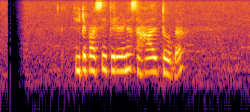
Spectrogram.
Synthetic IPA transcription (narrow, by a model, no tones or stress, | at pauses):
iːʈəpasːeit̪iɾuʋenəsaɦaːlt̪oːɡə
